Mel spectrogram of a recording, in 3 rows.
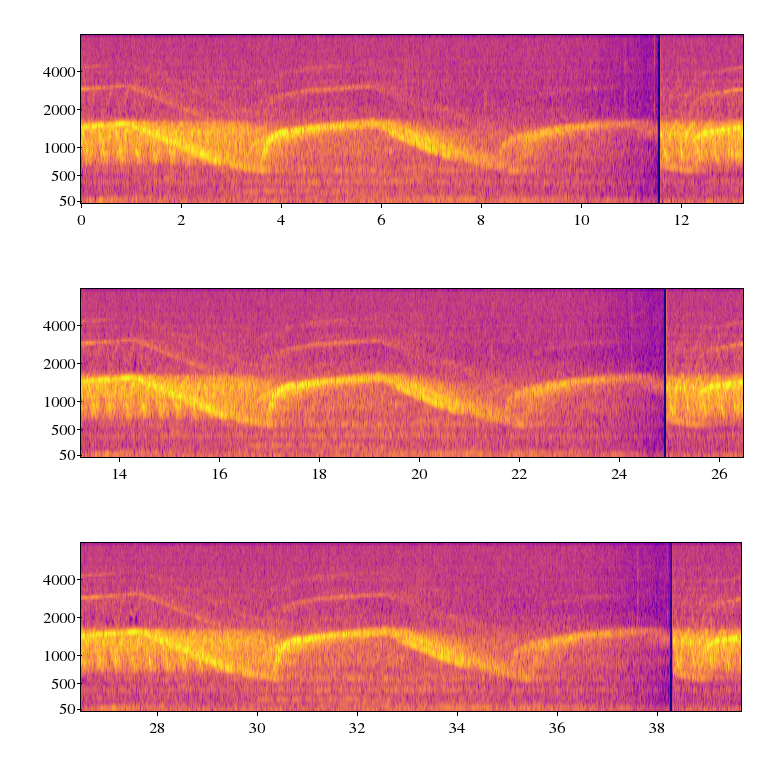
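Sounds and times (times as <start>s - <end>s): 
busy city ambience: 0.0s - 39.6s
police siren in busy city: 0.0s - 39.6s.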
